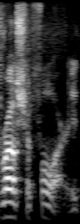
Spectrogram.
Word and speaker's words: Rochefort: Is that how you pronounce it? Rochefort? La Rochelle, I think you mean. No, it's Rochefort.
